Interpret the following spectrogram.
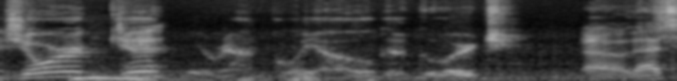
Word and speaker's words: Cuyahoga: Do we know any way around Pahoga, Georgia? Around Cuyahoga Gorge.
